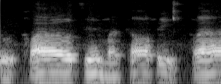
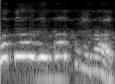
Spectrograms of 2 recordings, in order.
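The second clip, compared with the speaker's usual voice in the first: very high, silly put-on voice, rattled off quickly. Acting out a confused viewer reacting to the show, high put-on voice. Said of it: "he's saying in that high voice".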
